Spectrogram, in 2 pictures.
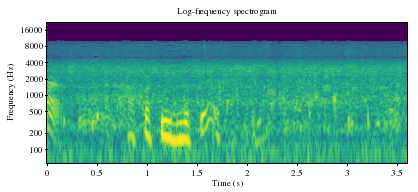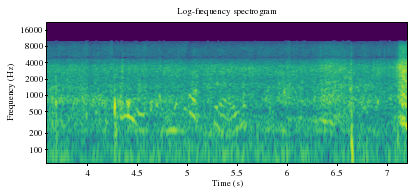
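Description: Water laps and ripples softly outdoors.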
